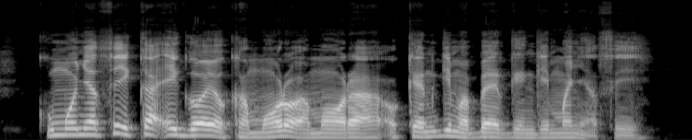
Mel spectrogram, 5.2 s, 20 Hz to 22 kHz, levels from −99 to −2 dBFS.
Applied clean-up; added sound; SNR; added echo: none; none; none; none.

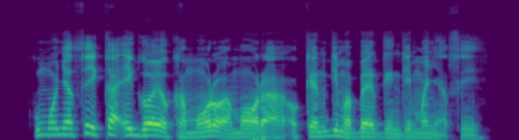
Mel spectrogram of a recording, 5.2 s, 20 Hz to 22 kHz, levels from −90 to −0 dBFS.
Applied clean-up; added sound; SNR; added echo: neural mask model DeepFilterNet 3.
